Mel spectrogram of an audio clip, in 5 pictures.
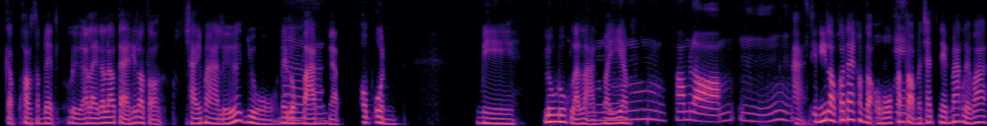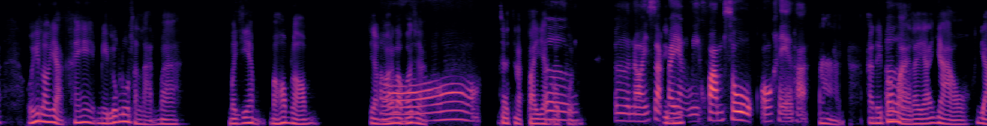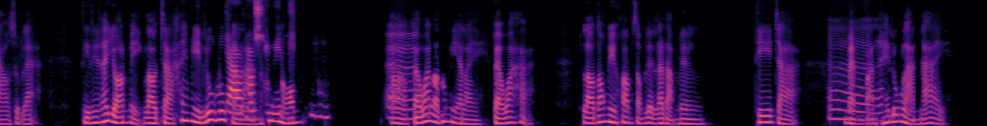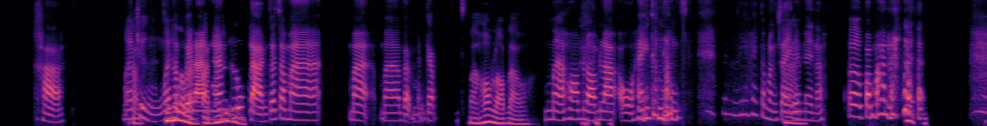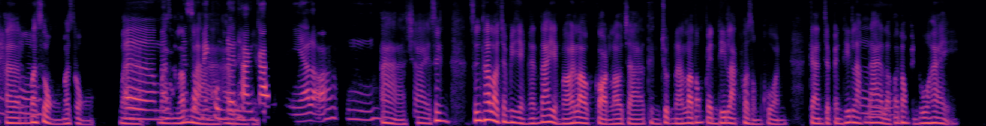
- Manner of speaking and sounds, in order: tapping; other background noise; drawn out: "อ๋อ"; chuckle; tsk; laugh; laughing while speaking: "ให้กำลัง"; laughing while speaking: "ประมาณนั้นแหละ"
- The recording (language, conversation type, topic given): Thai, podcast, มีวิธีง่ายๆ ในการฝึกคิดระยะยาวบ้างไหม?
